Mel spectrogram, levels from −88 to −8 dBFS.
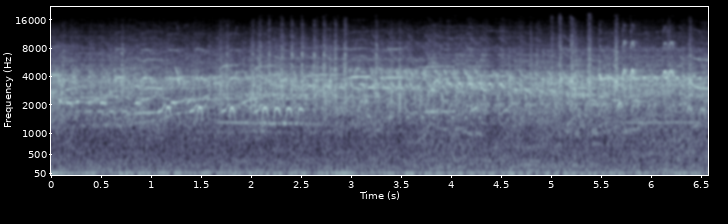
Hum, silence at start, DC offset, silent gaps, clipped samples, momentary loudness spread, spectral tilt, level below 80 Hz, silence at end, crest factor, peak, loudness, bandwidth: none; 0 s; under 0.1%; none; under 0.1%; 3 LU; 0.5 dB/octave; -44 dBFS; 0 s; 16 dB; -8 dBFS; -21 LUFS; 19.5 kHz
